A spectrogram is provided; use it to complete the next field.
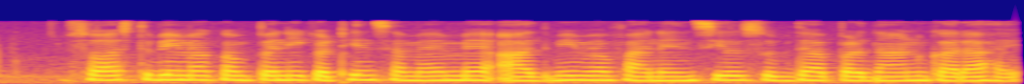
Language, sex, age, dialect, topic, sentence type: Magahi, female, 56-60, Southern, banking, statement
